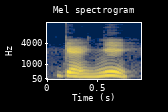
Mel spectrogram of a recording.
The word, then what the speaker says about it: gagner: Ensuite, on a gagner.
